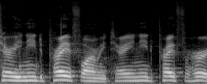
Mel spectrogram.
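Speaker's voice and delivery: words tumbling out at breakneck, rushed speed. Retelling what a man said to terry at 4 a.m., talking way faster than normal. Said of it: "talking way faster than I talk on a good day".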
